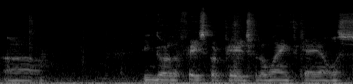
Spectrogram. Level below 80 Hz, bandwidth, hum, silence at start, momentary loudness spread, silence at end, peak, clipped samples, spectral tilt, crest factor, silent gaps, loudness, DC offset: -44 dBFS; 18 kHz; none; 0 s; 16 LU; 0 s; -22 dBFS; under 0.1%; -4 dB/octave; 18 dB; none; -40 LUFS; under 0.1%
